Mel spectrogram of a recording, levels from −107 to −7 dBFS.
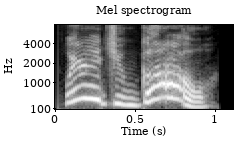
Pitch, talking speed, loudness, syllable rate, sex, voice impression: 320 Hz, 215 wpm, -14 LUFS, 5.4 syllables/s, female, feminine, adult-like, clear, slightly intellectual, slightly strict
